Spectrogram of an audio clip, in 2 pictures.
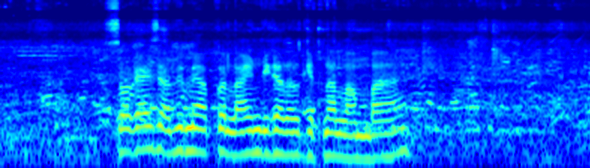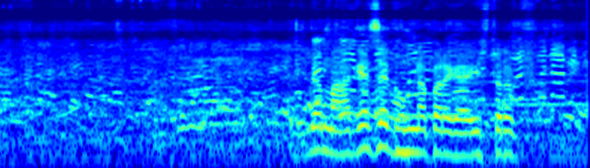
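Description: A crowd of people chatters and calls out loudly outdoors.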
